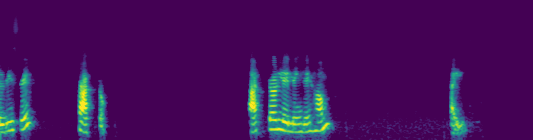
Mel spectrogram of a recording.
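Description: A young woman speaks calmly into a microphone over an online call, in short phrases with pauses.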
